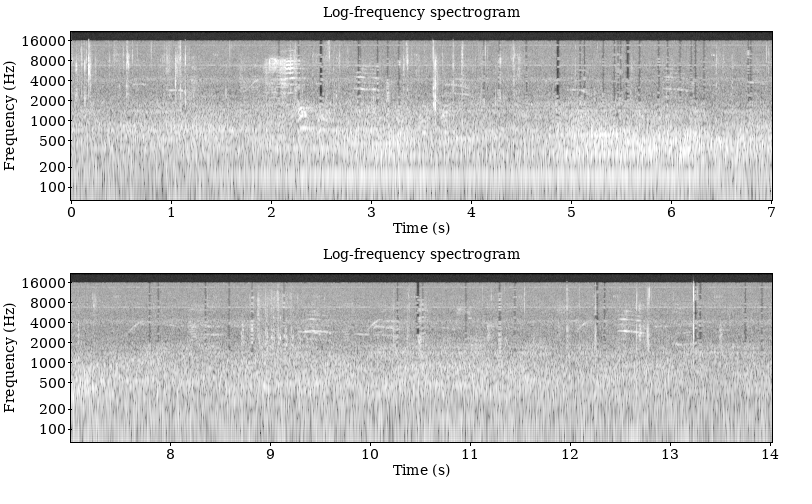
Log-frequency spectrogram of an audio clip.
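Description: Short, scattered bird chirps and calls over a steady low hum, with a few sharp clicks.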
